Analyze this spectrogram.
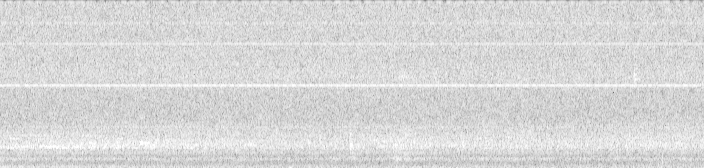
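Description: Steady street traffic noise: a constant low rumble and hiss of cars, with a small knock a little past two seconds in.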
